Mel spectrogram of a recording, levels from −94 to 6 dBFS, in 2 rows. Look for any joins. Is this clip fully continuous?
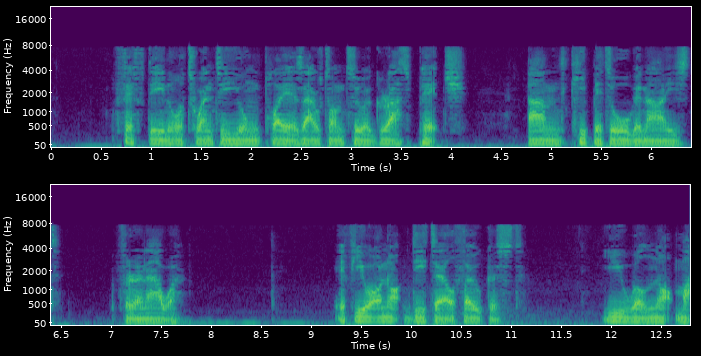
yes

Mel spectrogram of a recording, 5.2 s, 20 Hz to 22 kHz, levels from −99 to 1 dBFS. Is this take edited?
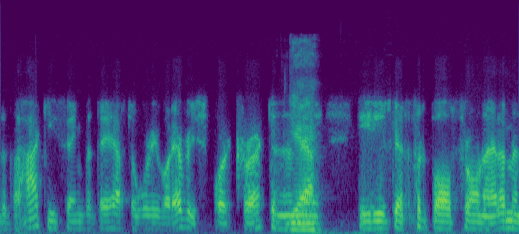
no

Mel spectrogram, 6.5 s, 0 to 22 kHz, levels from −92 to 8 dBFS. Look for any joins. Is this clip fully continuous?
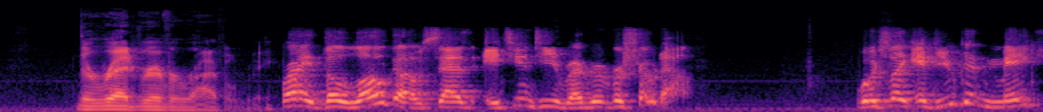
yes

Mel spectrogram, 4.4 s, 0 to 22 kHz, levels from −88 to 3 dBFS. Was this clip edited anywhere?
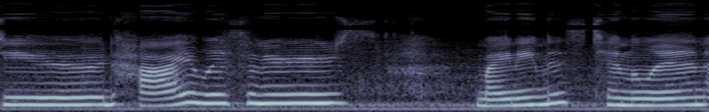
no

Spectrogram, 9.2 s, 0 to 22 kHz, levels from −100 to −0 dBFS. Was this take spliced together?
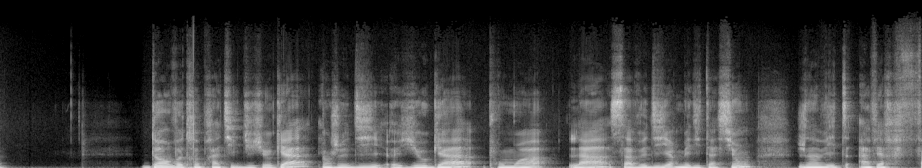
yes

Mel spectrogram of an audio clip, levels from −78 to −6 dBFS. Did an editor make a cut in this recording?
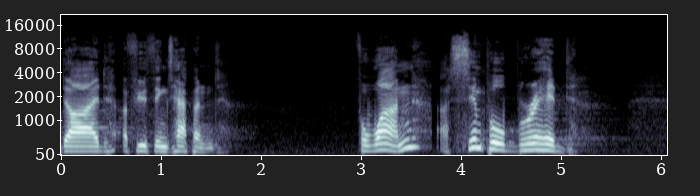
yes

